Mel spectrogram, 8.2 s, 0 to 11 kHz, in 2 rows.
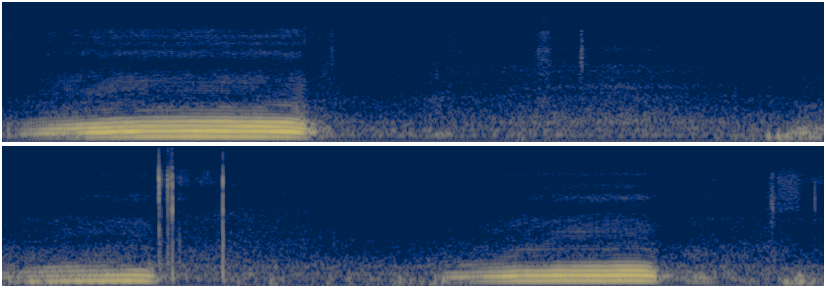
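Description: Three long, low, buzzing snores on the in-breath, each about 1.5 seconds, with quiet breathing between them and a couple of faint clicks. Snoring.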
